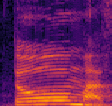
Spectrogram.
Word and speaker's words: Tomás: sílaba penúltima sílaba y empiezo a checar dónde lleva la sílaba tónica en tomas o tomas si me estoy refiriendo al nombre de persona yo me doy cuenta que está en el más entonces es una palabra aguda porque está en la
